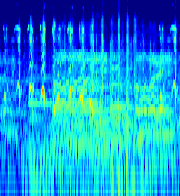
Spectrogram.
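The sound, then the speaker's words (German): A dog lying under a large grand piano whimpers and howls in a run of high, wavering whines that rise and fall one after another, fairly loud, with no voices. “Aber bei einem Hund weiß man ja nie so genau, wenn er jault, was das dann eigentlich jetzt heißen soll.”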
